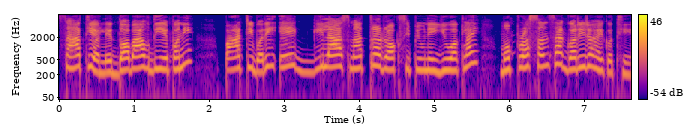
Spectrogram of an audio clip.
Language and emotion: Nepali, happy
